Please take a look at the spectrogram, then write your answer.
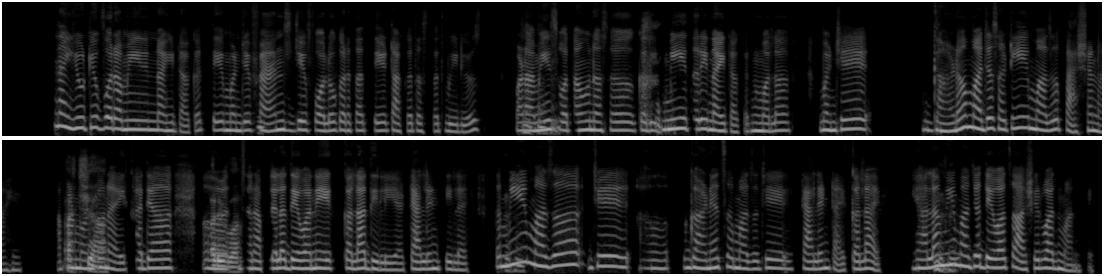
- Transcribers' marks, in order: in English: "फॅन्स"; tapping; chuckle; in English: "टॅलेंट"; in English: "टॅलेंट"
- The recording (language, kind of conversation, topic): Marathi, podcast, लोक तुमच्या कामावरून तुमच्याबद्दल काय समजतात?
